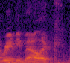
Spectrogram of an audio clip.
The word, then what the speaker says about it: Rami Malek: I thought Rami Malek, I think that's how you say his name.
